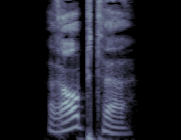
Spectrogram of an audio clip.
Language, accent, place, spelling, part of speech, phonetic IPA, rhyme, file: German, Germany, Berlin, raubte, verb, [ˈʁaʊ̯ptə], -aʊ̯ptə, De-raubte.ogg
- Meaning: inflection of rauben: 1. first/third-person singular preterite 2. first/third-person singular subjunctive II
